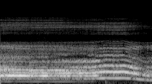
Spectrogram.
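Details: Luoluo, a pet Alaskan Malamute that rushed in to protect the puppies, gives a sustained tonal howl lasting about a second and a half, holding steady before bending slightly upward and then sliding down.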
